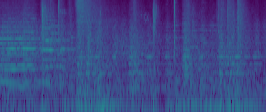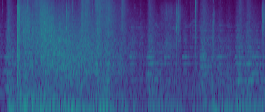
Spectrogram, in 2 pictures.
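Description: Musket volleys and artillery fire crackle and boom across an Empire Total War battlefield, sharp repeated shots with a louder rolling barrage midway, over a constant din of combat.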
